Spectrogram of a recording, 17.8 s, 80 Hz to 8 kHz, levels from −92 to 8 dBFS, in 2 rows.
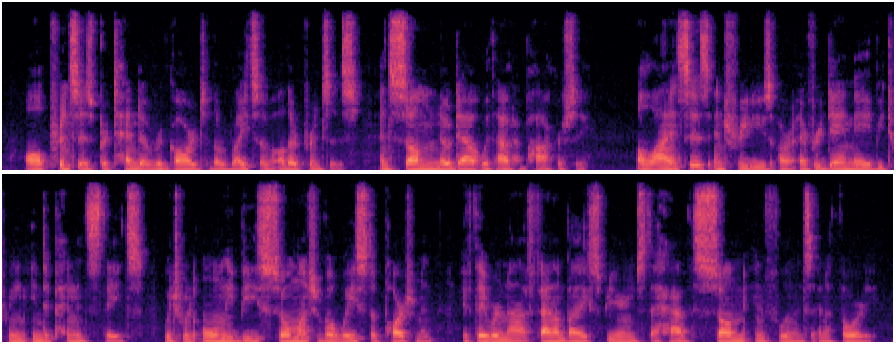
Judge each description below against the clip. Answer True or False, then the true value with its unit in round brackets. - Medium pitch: True (145 Hz)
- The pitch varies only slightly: True (1.2 semitones)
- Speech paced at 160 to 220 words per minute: True (165 wpm)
